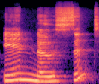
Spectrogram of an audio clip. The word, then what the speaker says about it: innocent: We keep an n there just to keep the vowel short. But it ends up being silent because we say innocent.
